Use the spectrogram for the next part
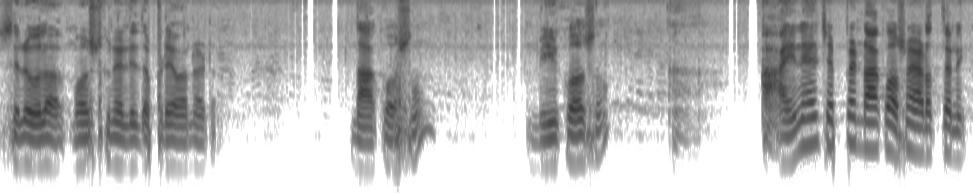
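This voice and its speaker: A male pastor preaching a sermon, asking the congregation questions and swinging from high, loud emphasis down to low, quiet words.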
